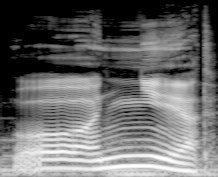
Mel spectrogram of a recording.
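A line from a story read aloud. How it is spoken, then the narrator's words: Sob. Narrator (Russian): всхлипнула она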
